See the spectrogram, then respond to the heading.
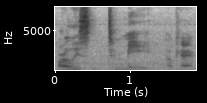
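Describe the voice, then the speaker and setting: In a lowish voice at normal speed, a vlogger lectures his viewers earnestly in a casual rant to camera, frequently stumbling with a stutter, restarts, and many fillers. A clear, steady hum of background noise runs beneath him.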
